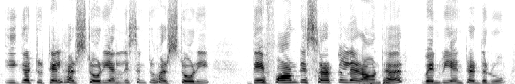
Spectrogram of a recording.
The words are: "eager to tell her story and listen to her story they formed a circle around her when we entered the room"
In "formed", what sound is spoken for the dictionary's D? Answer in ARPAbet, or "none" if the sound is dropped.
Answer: D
